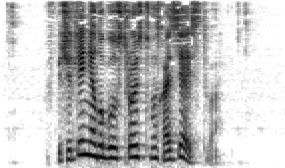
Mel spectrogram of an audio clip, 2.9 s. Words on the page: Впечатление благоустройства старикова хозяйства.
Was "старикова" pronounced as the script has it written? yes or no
no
